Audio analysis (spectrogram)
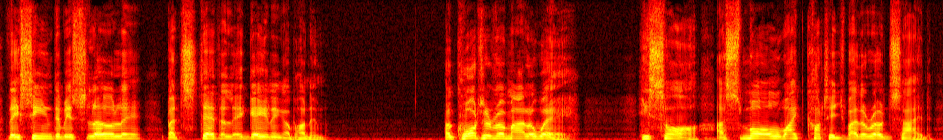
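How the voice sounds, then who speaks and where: A man giving a dramatic, brooding and deliberate scripted narration of a ghost story, as in a radio play. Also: on the high side, dry recording, clean studio sound.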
